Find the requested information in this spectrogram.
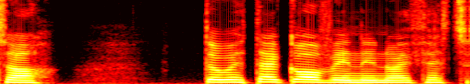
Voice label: "gofyn", Welsh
